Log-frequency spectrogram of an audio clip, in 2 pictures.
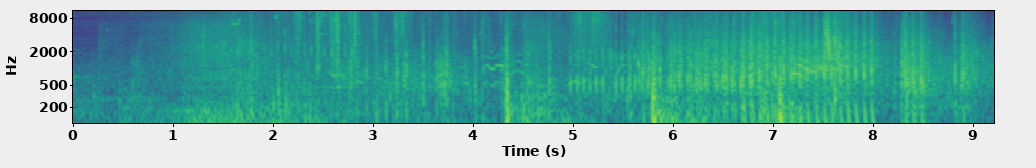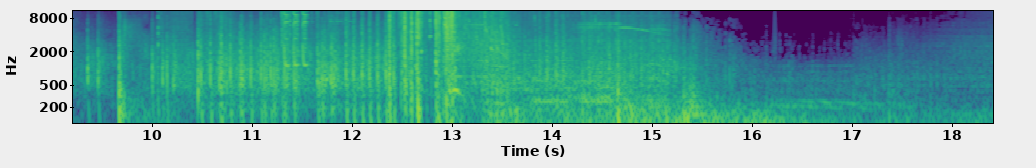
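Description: A low rumble of explosions rolls on.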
